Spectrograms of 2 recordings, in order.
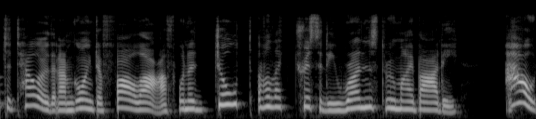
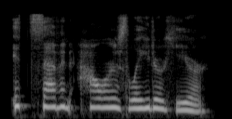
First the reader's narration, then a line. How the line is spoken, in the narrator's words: she whispers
